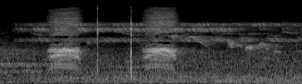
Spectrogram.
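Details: A crow, apparently in a mango tree, gives two harsh, drawn-out caws about a second apart. Two sharp clicks fall between them, over a steady high insect-like hum.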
